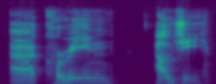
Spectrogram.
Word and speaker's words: Korinne Algie: A little bit more today, and I'm delighted to have our guest, Korinne Algie. I'm glad I said that. I'm so nervous. Can't get your name wrong.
